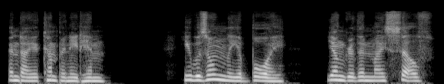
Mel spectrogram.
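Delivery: high voice close to breaking; faltering, grieving. A narrator's reading. Captive girl telling the stranger of her brother, faltering. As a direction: hold back the grief as she tells it. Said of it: "Her voice faltered and broke".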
